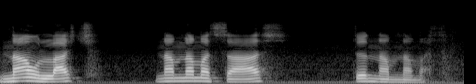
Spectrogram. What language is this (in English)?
Kashmiri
